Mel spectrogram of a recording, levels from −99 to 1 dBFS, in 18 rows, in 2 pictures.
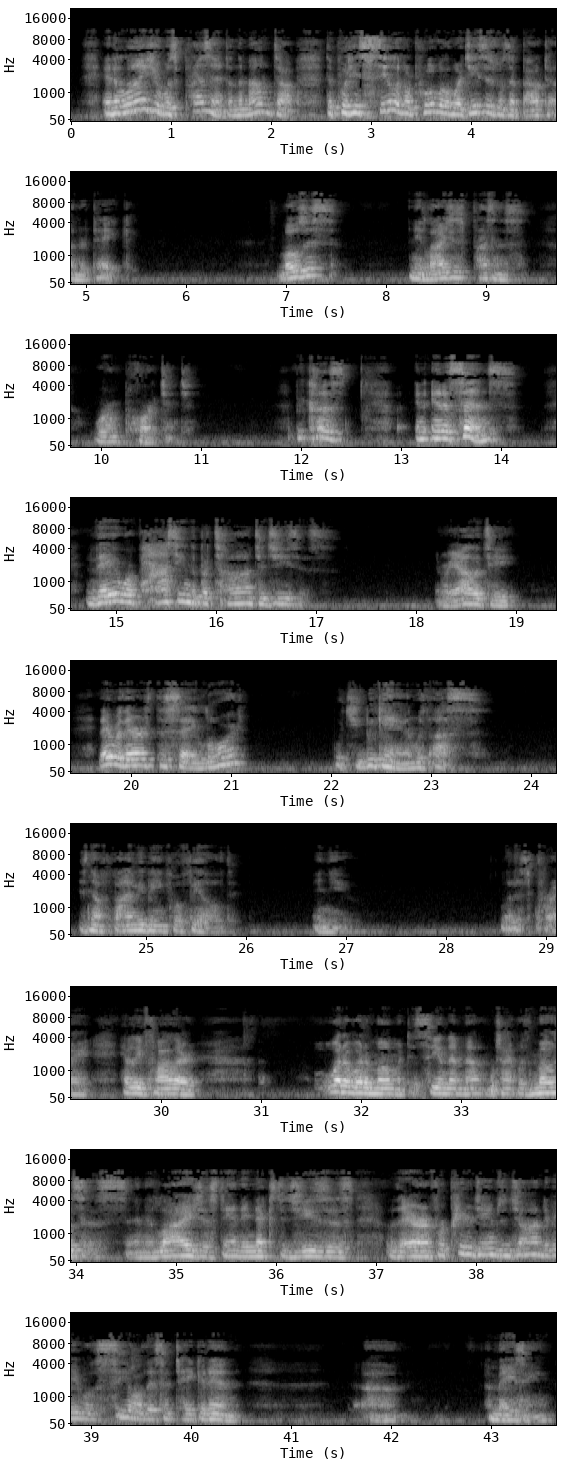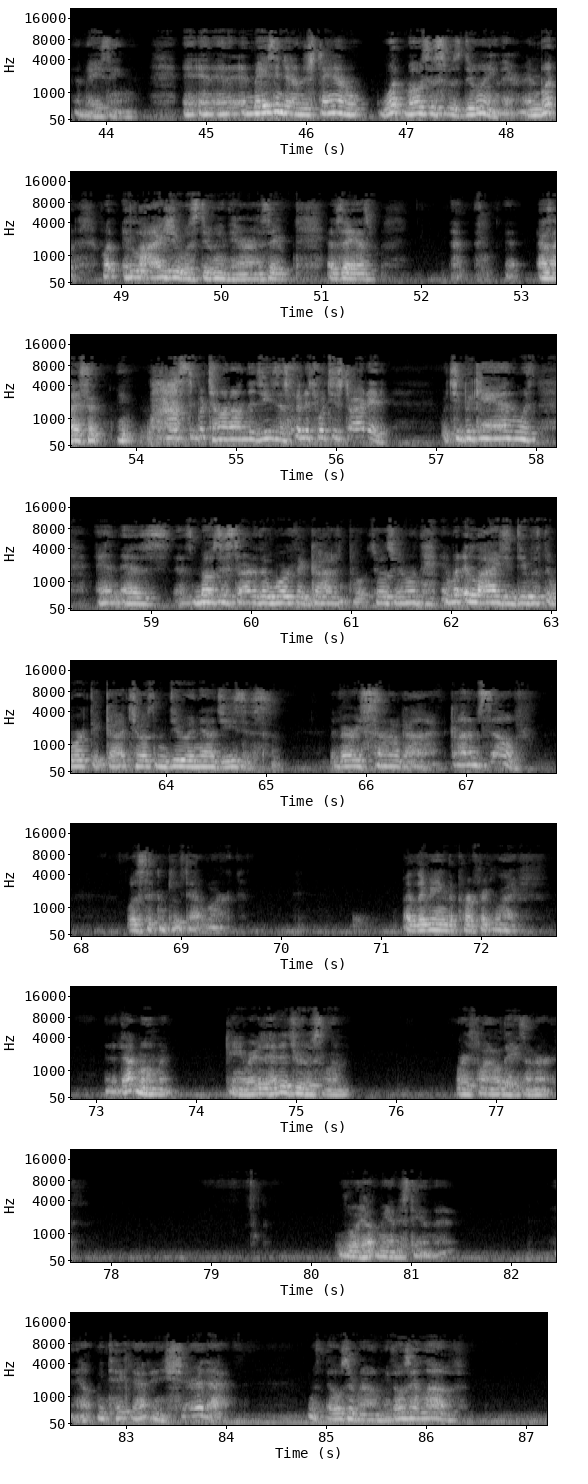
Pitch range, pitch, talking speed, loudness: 125-185 Hz, 150 Hz, 155 wpm, -32 LUFS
